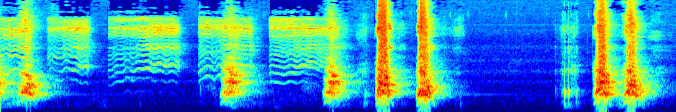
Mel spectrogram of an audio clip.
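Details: English Springer Spaniel Finnegan reacts to a coyote hunting call on a computer, giving loud, abrupt barks in pairs between wavering, howl-like coyote sounds from the speaker.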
